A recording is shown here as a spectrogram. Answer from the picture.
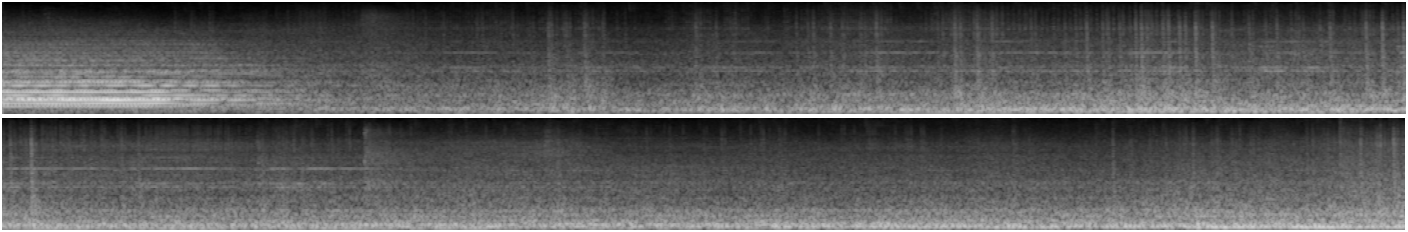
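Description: BNSF freight diesel locomotive's air horn chord cutting off about a second in, followed by the locomotive's engine rumble slowly growing louder as the southbound freight train approaches.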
